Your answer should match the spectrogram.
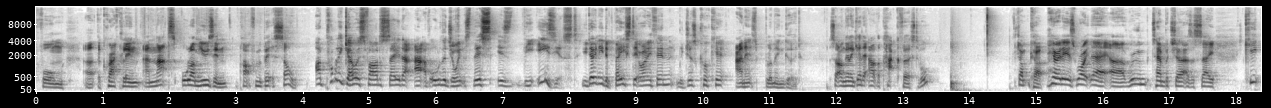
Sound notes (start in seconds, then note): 13.7 thud; 14.2 sharp snipping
